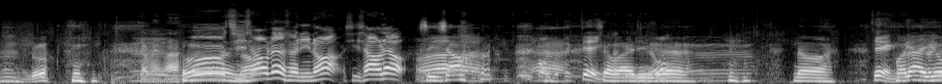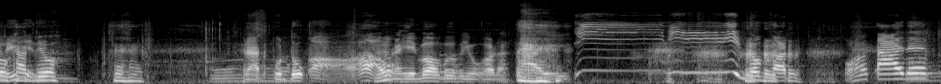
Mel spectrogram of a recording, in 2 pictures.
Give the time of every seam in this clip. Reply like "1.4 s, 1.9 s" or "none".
none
